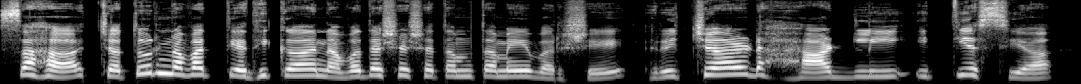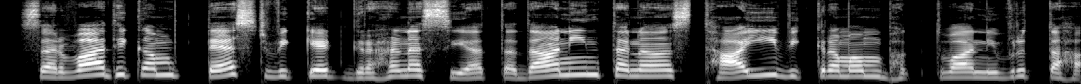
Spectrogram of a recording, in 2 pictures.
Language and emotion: Sanskrit, neutral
